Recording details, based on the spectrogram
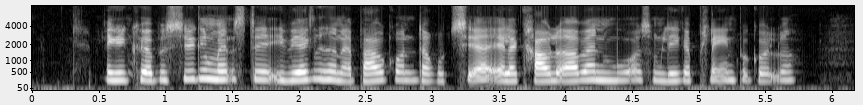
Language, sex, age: Danish, female, 18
